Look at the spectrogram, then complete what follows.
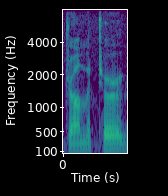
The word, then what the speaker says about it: dramaturg: your stories differently differently Todd so on the dramaturgy question you have this unusual position of not really being a drama Church how do you pronounce that is it dramaturg a drama yeah dramaturg yeah dramaturg Todd is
